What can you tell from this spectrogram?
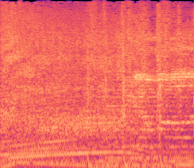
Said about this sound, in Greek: Θα κάνουμε έναν ελιγμό να τους ξεφύγουμε. Και η φόρμουλα που μας κυνηγάει. Κάτσε και θα δεις.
